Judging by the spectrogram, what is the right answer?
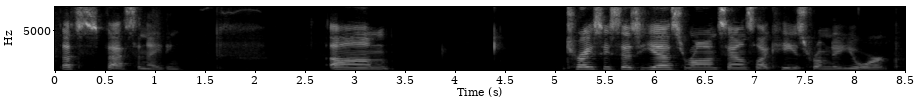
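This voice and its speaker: Woman host, slow-paced, chatty, reads viewer comments, home livestream, casual. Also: mid-range voice, lively intonation, a bit bright. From Louisiana.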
